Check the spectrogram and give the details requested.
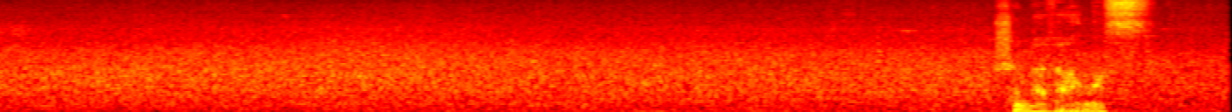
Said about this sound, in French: Le vent que vous entendez, tel le ressac de la mer, se cogne aux branches déployées.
